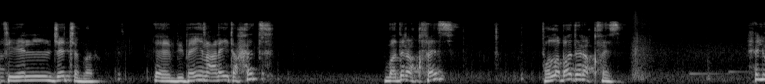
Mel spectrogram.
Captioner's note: footsteps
